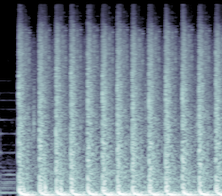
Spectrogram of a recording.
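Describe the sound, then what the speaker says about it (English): Rapid automatic gunfire hits an armored player in Contractors ExfilZone, a loud, close, evenly spaced string of about a dozen shots that starts abruptly and keeps a steady rhythm. "You can shoot this armor a ton of times before it actually kills them"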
